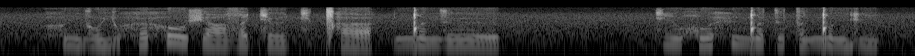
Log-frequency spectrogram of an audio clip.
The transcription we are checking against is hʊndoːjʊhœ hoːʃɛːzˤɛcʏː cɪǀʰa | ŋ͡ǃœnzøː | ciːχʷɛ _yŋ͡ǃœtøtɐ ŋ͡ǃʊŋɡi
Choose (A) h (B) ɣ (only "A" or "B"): A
